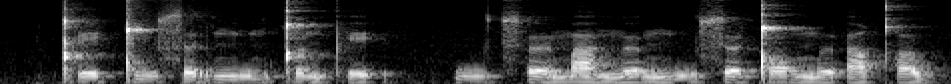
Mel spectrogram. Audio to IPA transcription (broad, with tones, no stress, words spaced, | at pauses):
ǃʼe˨˩ ǃu˨˩ sə˧˩˧rŋ͡mu˨˩mǃə˧˩˧ŋpʰe˨˩ʔ | k͡pu˨˩t͡sʰœ˧˩˧ma˨˩ ŋœ˨˩ŋ͡mu˧˩˧ sœ˨˩ǃɔ˨˩ ŋ͡mə˧˩˧ʔa˧˩˧qʰu˧˩˧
